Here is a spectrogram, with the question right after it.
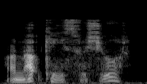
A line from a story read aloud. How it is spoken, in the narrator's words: Roger murmured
